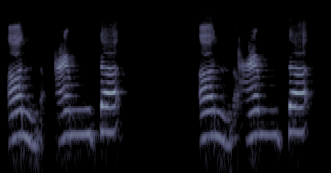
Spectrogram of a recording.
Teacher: अन का मतलब होता है जाहिर किया, आवाज को हमने नाक के बासे में नहीं लिया, खैशूम में नहीं लिया। अन अमता, अन अमता, तो नून की आवाज जाहिर हुई। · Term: इजहार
